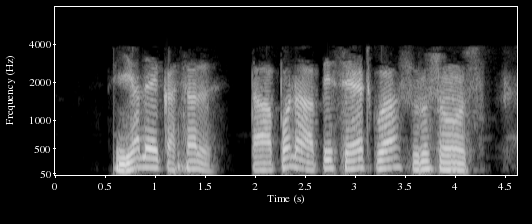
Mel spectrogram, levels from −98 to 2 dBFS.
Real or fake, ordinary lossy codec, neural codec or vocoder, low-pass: fake; AAC, 16 kbps; vocoder, 44.1 kHz, 128 mel bands every 256 samples, BigVGAN v2; 7.2 kHz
